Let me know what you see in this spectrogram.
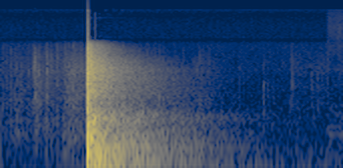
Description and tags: This sound was made by popping a cellophane bag and recorded using an M-Audio Microtrack II. This sounds really good as a firework or an explosion sound, especially with reverb.
bang, bomb, explosion, firework, grenade, loud, pop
